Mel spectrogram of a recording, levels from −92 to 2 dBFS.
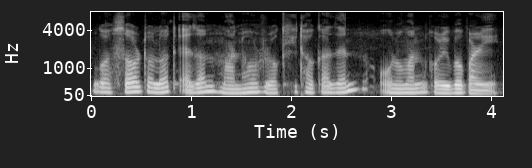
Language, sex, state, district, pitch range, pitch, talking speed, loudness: Assamese, female, Assam, Sonitpur, 135-160 Hz, 150 Hz, 145 wpm, -17 LUFS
